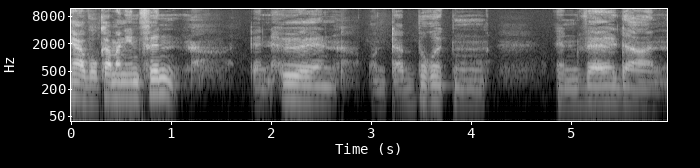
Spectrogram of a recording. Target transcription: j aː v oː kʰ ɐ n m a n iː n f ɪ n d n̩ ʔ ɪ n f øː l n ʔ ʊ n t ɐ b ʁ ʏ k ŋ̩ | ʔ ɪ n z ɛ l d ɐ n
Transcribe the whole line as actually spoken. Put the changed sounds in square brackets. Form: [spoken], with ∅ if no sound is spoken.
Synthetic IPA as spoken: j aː v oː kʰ [a] n m a n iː n f ɪ n d n̩ ʔ ɪ n [h] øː l n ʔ ʊ n t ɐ b ʁ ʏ k ŋ̩ | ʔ ɪ n [v] ɛ l d ɐ n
